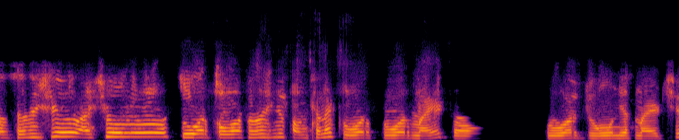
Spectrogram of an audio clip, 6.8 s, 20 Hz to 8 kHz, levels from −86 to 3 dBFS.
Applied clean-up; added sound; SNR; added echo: neural mask model Resemble Enhance denoiser.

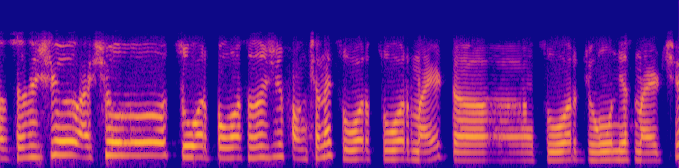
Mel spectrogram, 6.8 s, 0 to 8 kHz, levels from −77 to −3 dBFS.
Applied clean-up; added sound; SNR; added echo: none; none; none; none.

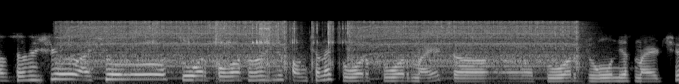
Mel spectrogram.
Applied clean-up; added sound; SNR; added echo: none; Coin (dropping) / Glass + Drill; 1 dB; none.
